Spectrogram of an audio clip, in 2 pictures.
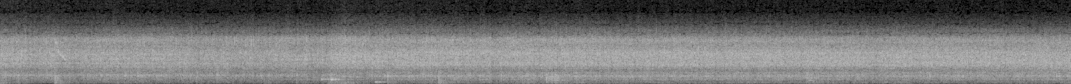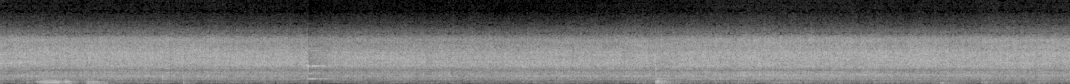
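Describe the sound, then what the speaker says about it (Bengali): Ingredients for a rice dish frying in a pan, a loud, steady hiss of sizzling oil running unbroken throughout, with a few faint clicks and scrapes underneath. "এইটাকে সব ভেজে নিচ্ছি।"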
